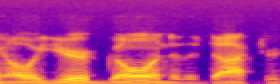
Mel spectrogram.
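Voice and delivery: plain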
